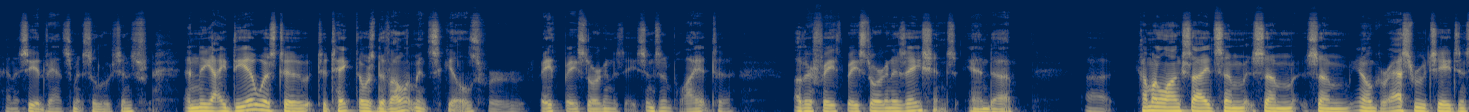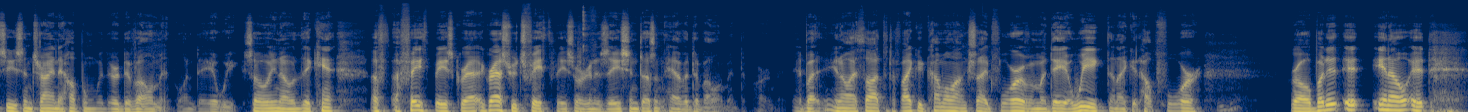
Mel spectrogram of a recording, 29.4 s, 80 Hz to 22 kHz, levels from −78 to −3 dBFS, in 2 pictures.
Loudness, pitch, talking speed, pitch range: -22 LUFS, 115 Hz, 195 wpm, 105-125 Hz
